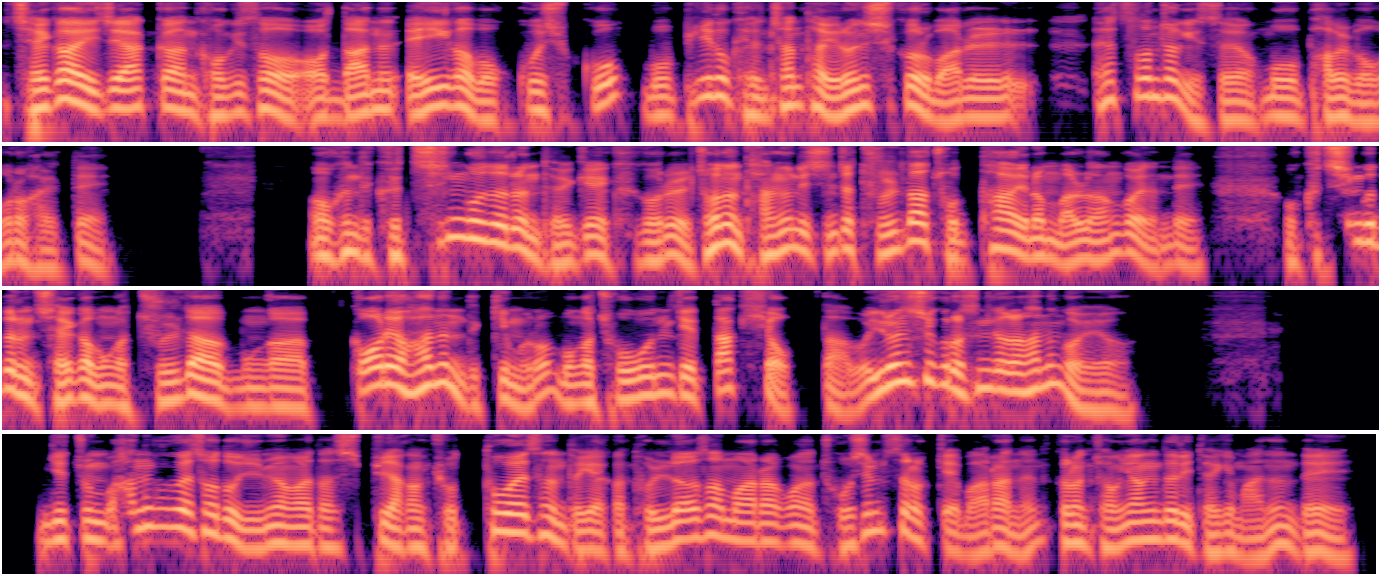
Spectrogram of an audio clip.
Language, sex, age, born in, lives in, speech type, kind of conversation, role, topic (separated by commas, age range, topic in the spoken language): Korean, male, 18-19, South Korea, Japan, conversation, podcast, guest, 언어가 바뀌면서 가장 힘들었던 점은 무엇이었나요?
